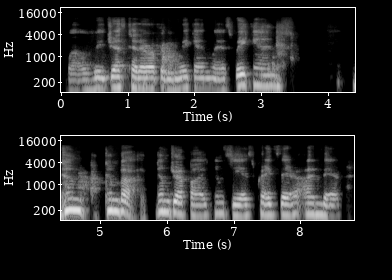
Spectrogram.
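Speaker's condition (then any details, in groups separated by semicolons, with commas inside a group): Cerebral palsy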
